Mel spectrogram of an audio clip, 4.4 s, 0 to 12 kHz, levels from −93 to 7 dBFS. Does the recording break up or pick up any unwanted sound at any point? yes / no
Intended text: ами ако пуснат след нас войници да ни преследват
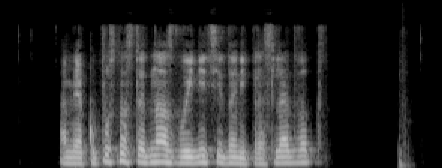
yes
